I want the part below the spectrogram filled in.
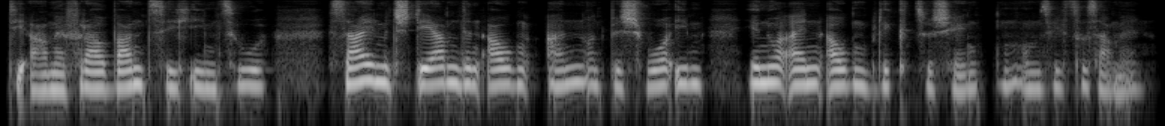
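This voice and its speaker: A woman storyteller hosting a podcast, reading an old fairy tale aloud in a calm, measured way. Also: mid-range voice, breathy edge.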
